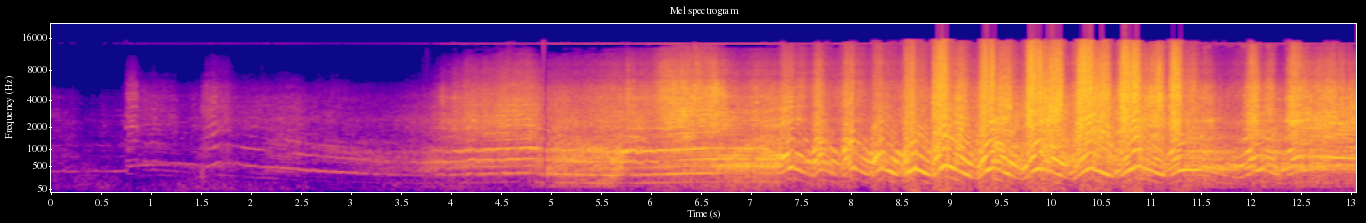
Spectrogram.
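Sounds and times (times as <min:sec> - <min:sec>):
car engine: 0:00.0 - 0:13.0.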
